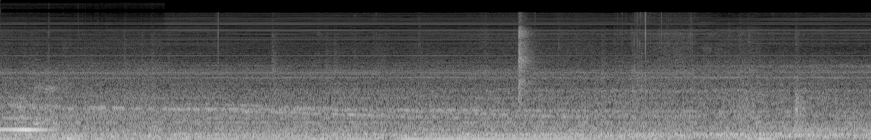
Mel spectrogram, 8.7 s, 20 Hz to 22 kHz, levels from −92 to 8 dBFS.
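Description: From 0.0 to 1.65 s there is crude rate conversion. Linear interpolation without filtering, consistent with a 32 kHz to 48 kHz step, leaves a faint gritty fizz about 45 dB down, tracking loud, bright moments. A spectrogram shows inharmonic mirrored images, especially above 16 kHz.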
